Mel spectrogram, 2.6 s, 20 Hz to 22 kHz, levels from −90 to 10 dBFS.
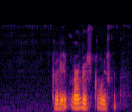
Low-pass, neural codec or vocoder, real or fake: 9.9 kHz; autoencoder, 22.05 kHz, a latent of 192 numbers a frame, VITS, trained on one speaker; fake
